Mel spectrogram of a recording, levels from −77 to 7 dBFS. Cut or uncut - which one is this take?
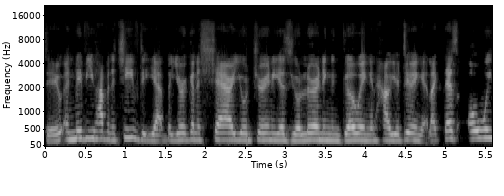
uncut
